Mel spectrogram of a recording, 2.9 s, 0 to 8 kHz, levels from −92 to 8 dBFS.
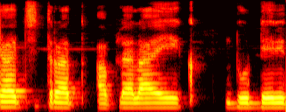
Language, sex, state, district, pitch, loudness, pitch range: Marathi, male, Maharashtra, Dhule, 130 Hz, -17 LUFS, 125-130 Hz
